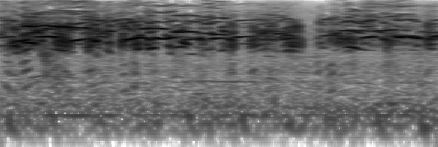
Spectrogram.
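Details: Massed gulls give a continuous wash of harsh, wavering cries, with a brief dip in the middle before the chorus resumes.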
